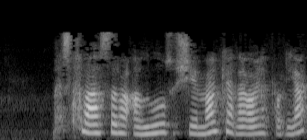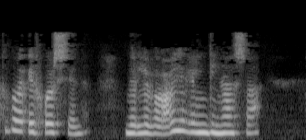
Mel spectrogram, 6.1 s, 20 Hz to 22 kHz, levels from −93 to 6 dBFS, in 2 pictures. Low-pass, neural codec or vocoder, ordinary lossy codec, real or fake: 10.8 kHz; codec, 16 kHz in and 24 kHz out, 0.8 kbps, FocalCodec, streaming, 65536 codes; MP3, 32 kbps; fake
